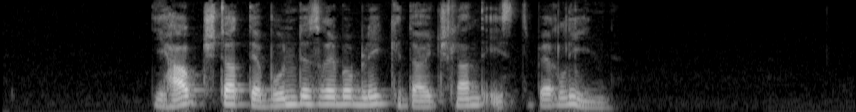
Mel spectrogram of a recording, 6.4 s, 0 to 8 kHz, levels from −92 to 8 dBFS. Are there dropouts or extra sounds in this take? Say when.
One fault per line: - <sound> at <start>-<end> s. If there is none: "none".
none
